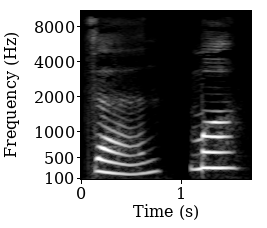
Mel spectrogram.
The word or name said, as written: zen3me5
